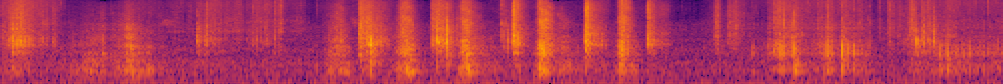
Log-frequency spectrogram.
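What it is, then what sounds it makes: Dry sand-cement block, crumbling. A hand with dark-painted nails lifts a palm-sized solid block of dry sand and cement mix from a bowl of loose gritty powder, and the fingertips and nails scratch and crumble its surface so grit falls away. Irregular bursts of dry, crackly scraping and gritty crumbling come and go over a faint background, with bright, sharp crunches standing out in the middle of the clip.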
